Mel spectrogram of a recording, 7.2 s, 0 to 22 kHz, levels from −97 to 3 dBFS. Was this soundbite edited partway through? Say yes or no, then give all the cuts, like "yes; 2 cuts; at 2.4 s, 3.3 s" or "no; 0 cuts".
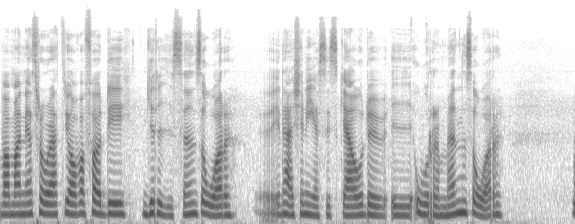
no; 0 cuts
